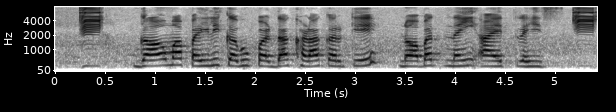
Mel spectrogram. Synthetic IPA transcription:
ɡawmãpəɦilikəbʱupəɾd̪akʰɐɽakəɾke | nɔːbət̪nɐĩʔajet̪ɾɐɦis

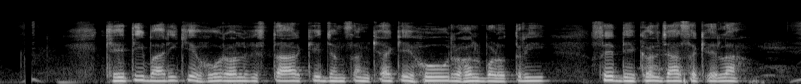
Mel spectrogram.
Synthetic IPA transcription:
kʰeːt̪ibaːɾikeɦoːɾəɦəlʋɪst̪aːɾked͡ʒənsə̃ŋkʰjakehoːɾəɦəlbəɽ̤oːt̪ɾi | sed̪eːkʰəld͡ʒaːsəkeːlaː

